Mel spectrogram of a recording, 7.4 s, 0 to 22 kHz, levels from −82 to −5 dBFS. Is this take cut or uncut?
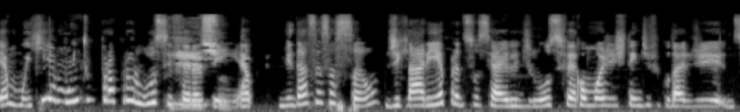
cut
